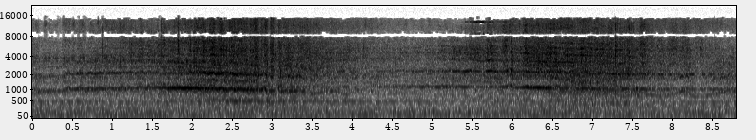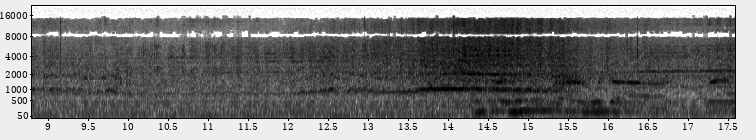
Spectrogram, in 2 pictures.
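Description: Spray hisses as a boat skims across the water.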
